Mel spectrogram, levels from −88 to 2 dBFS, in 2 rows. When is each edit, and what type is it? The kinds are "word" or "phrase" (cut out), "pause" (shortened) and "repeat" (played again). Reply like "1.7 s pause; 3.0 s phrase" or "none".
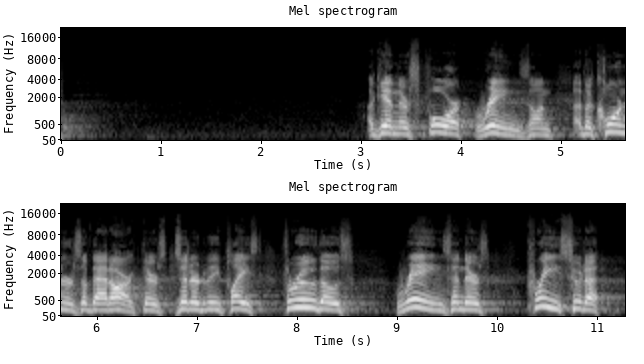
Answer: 5.1 s word; 6.8 s word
